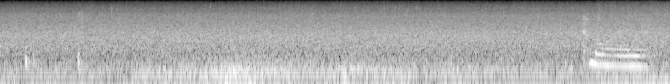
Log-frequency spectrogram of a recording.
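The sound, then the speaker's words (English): Acid rain falls in a steady, dense hiss, a continuous patter that fills the whole scene without letting up, with a brief low tonal sound breaking through near the end. “we're not supposed to be around that acid rain without your suit on.”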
